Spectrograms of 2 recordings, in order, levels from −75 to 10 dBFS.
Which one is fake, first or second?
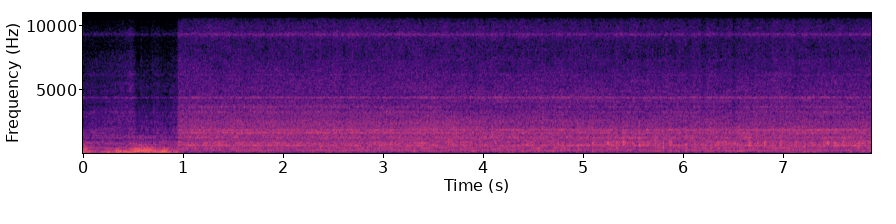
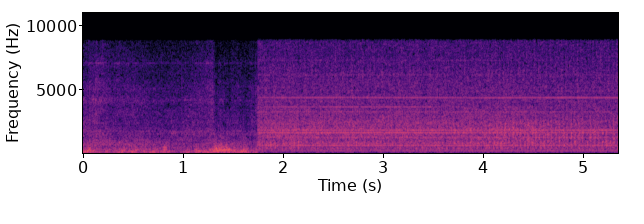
first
